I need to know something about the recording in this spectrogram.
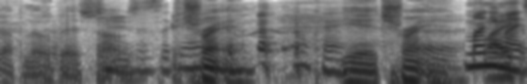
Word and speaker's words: Trenton: I say, "Uh, now I pronounce it Trent N." you know, I don't pronounce that second T cuz, you know, I just don't think it doesn't feel like a black name to me.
